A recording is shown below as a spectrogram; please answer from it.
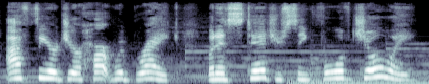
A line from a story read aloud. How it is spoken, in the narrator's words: cried the girl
